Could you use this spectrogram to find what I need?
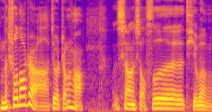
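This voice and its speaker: A man's medium-pitched voice with very wide pitch swings over noticeable background noise. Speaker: podcast host. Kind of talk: casual chat.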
